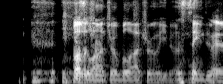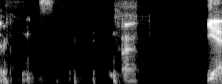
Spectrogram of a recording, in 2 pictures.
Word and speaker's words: Balatro: They say Balatro. Cilantro, Balatro, the same difference.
